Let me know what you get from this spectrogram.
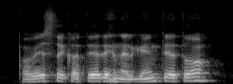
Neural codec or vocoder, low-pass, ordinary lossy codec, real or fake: autoencoder, 48 kHz, 32 numbers a frame, DAC-VAE, trained on Japanese speech; 19.8 kHz; none; fake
